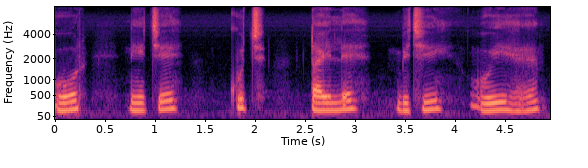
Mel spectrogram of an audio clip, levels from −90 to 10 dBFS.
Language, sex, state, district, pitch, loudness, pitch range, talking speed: Hindi, male, Uttar Pradesh, Saharanpur, 165 Hz, -18 LUFS, 155-180 Hz, 85 wpm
